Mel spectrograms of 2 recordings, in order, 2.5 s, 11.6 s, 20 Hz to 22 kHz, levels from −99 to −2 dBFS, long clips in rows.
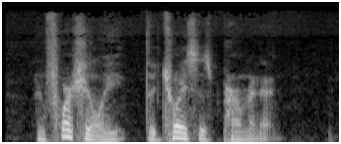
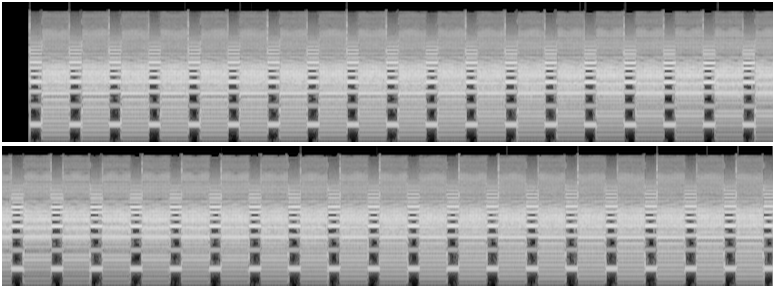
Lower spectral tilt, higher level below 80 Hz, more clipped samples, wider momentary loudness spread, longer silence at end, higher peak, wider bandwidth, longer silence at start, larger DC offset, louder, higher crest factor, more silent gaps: first, -6 dB/octave vs 3 dB/octave; first, -54 dBFS vs -74 dBFS; neither; first, 12 LU vs 0 LU; first, 0.5 s vs 0 s; second, -10 dBFS vs 0 dBFS; about the same, 16.5 kHz vs 17.5 kHz; about the same, 0.25 s vs 0.2 s; neither; second, -26 LUFS vs -7 LUFS; first, 18 dB vs 10 dB; neither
